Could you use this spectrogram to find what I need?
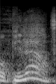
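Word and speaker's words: Aupinard: Alors ça s'écrit pas O, ça s'écrit AU et rien à voir avec la boisson. Hein, rien à voir, effectivement, c'est la blague. – Mais ça se prononce comme ça, Opinard. – Ça se prononce comme ça, oui, tout à fait.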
